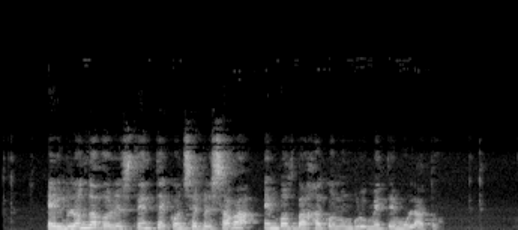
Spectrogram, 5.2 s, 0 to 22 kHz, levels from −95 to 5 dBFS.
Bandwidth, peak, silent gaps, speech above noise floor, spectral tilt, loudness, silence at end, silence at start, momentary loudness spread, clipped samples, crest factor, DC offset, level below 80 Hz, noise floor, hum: 9.6 kHz; -2 dBFS; none; 43 dB; -4.5 dB/octave; -17 LUFS; 0.8 s; 0.5 s; 7 LU; under 0.1%; 16 dB; under 0.1%; -62 dBFS; -60 dBFS; none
